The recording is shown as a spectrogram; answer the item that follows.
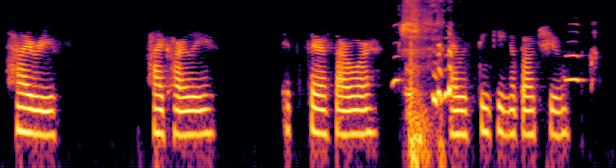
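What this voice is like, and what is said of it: Lowered pitch, imitates another person's voice. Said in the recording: “She was doing a Marina voice. It was really good. It was really good. ... She dropped ... a couple levels.”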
